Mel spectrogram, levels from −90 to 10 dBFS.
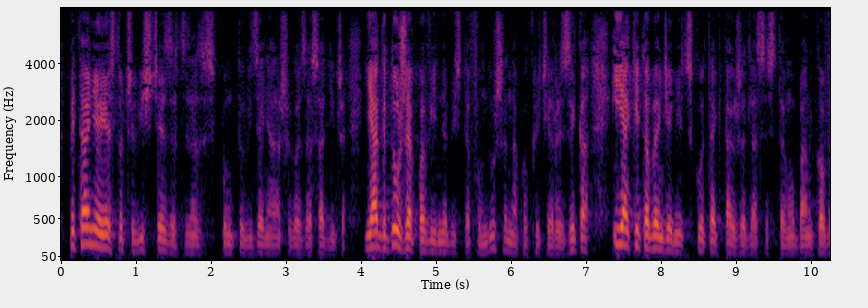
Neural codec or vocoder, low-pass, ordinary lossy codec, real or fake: none; none; none; real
